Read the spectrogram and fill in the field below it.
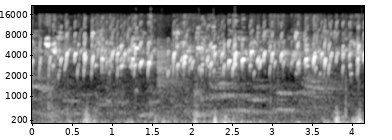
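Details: European goldfinch 'betbeta' song for exciting caged goldfinches, bright ringing notes mixed with fast twitters and short buzzy trills, over faint low rumbling.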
